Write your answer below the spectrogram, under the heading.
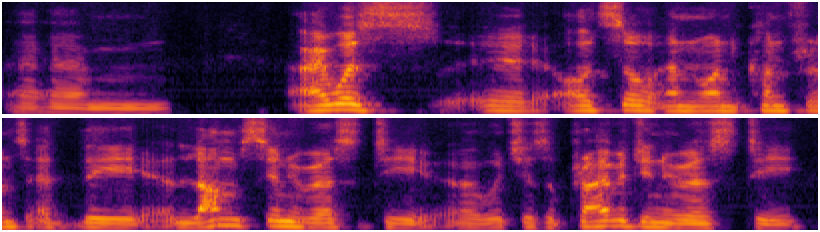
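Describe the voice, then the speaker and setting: Halting, low-voiced man. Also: mellow. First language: German. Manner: halting, pauses often to search for words. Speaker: guest traveler and former university teacher. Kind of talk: conversational account in a live online event. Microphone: video call.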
